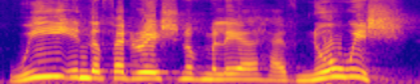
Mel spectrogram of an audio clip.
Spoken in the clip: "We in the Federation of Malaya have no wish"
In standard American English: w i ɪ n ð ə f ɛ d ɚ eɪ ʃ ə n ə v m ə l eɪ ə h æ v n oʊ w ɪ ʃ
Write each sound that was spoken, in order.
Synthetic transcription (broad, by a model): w i ɪ n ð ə f ɛ d ɚ eɪ ʃ ə n ə v m ə l eɪ ə h æ v n oʊ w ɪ ʃ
